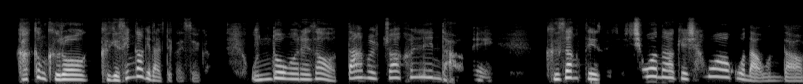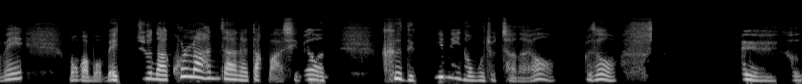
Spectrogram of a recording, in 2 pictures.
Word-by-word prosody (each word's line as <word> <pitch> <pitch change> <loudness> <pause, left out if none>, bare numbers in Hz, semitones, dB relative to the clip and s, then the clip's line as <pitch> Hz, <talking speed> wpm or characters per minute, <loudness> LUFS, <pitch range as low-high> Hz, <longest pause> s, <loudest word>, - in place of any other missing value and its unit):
가끔 320 -5 +1
그런 225 -2 +6
그게 205 -2 +2
생각이 330 - +2
날 - - -2
때가 - - -16
있어요. - - -16
그러니까 - - -26 0.4
운동을 245 +3 +2
해서 230 -6 0
땀을 295 -1 +1
쫙 310 +3 0
흘린 330 -3 -2
다음에 - - -9 0.5
그 240 - +1
상태에서 290 -4 +4
이제 - - -30
시원하게 340 - +2
샤워하고 330 -3 +1
나온 170 -2 -1
다음에 210 - -2 0.4
뭔가 - - -1
뭐 - - -8
맥주나 245 -5 +1
콜라 360 - +4
1 290 -2 -1
잔을 230 -7 +2
딱 195 - -3
마시면 205 0 -3 0.6
그 280 - +1
느낌이 315 - -3
너무 185 -3 -4
좋잖아요. 215 +1 -8 0.3
그래서 215 -4 -2 1.3
예 - - +4
그래서 185 -1 -5
245 Hz, 310 characters per minute, -22 LUFS, 205-305 Hz, 1.3 s, 그런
